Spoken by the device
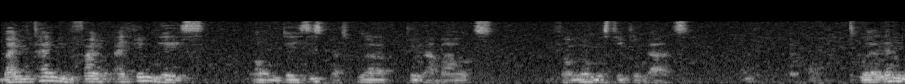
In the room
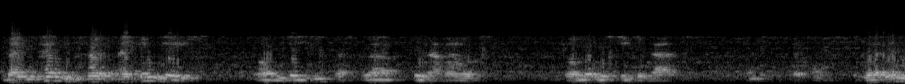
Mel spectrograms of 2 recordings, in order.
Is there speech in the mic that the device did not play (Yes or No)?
No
